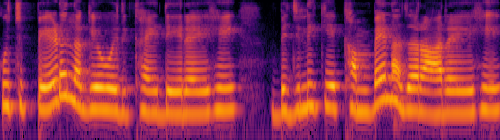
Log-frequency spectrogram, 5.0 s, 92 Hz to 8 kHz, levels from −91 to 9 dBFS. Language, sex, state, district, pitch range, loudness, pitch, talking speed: Hindi, female, Bihar, Jamui, 225-260 Hz, -14 LUFS, 245 Hz, 180 wpm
